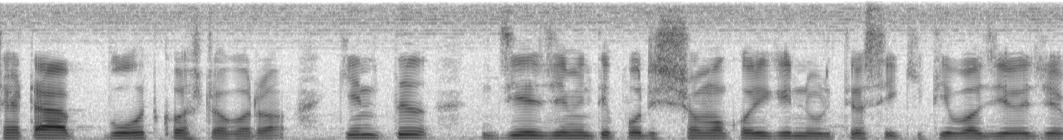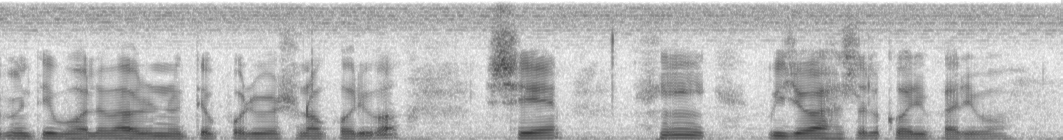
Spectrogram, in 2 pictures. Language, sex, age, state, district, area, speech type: Odia, male, 18-30, Odisha, Subarnapur, urban, spontaneous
